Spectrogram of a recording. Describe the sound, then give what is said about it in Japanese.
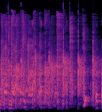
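Sparse applause, a few scattered hand claps mixed in with people talking. “拍手が少ないですね。”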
